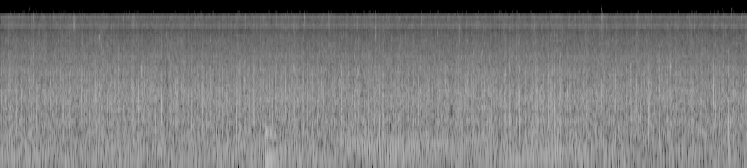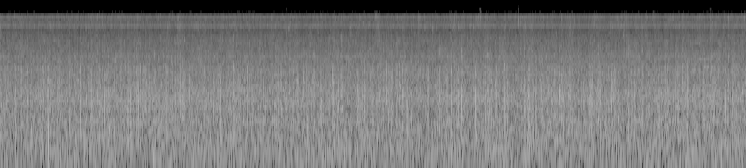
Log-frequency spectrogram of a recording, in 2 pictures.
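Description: Steady rain falling on large, broad taro leaves: an even hiss of rain with many small drop impacts, unchanging throughout.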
